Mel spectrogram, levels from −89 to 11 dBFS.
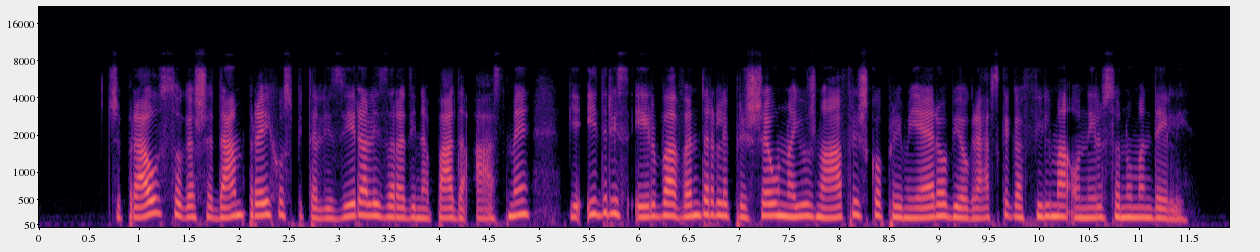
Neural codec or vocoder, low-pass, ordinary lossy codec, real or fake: none; 7.2 kHz; Opus, 32 kbps; real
